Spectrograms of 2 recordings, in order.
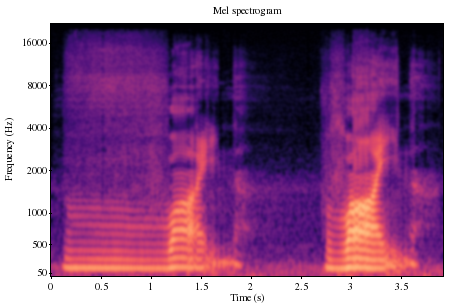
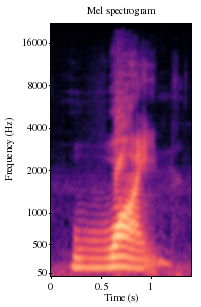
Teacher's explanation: So when you're saying V, like this one, you exactly go, your teeth go on your lower lip. Vine. Vine. But when you're saying the W one, your lips come forward like this.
